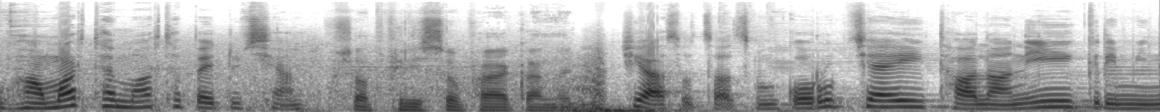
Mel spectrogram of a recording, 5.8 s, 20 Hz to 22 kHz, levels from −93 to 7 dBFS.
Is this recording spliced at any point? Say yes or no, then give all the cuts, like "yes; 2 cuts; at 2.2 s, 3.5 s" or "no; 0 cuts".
yes; 2 cuts; at 1.6 s, 3.0 s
